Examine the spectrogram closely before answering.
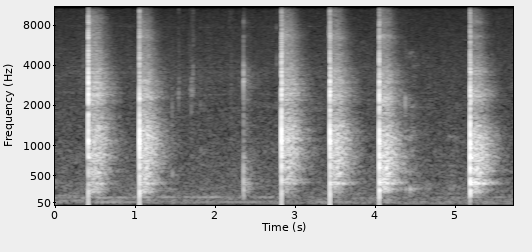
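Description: Hammer blows knocking on a small wooden block assembly: about seven sharp knocks at an uneven pace, the third one lighter, each followed by a short ring.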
